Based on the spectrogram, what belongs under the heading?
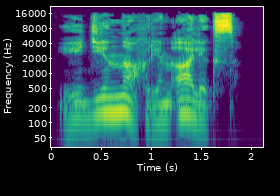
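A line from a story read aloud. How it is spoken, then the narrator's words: Close-up growl. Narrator (Russian): рыкнул прямо в губы девушки Михаил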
